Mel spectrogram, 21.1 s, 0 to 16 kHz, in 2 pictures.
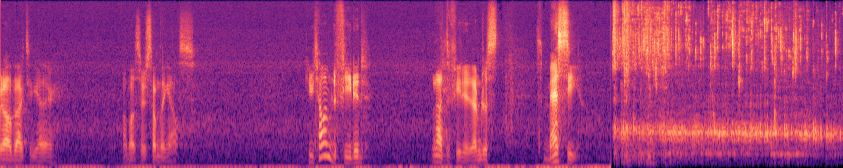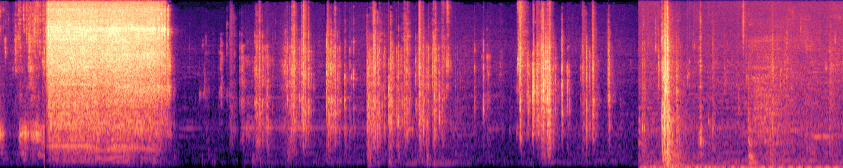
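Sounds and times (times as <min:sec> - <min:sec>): electric ratchet whining: 0:11.1 - 0:12.7
clicks and clatter of plastic and metal: 0:13.0 - 0:18.4.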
